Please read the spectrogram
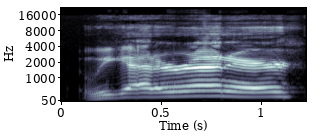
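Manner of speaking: high, loud quote of a pilot's call; pilot's line. Retold or imitated. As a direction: imitate a pilot sounding the alert. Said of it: "you know, he said when".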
